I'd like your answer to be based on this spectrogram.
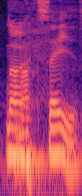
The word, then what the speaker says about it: Maciek: Visste du att Maciek uttalas så? Matsej står det.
